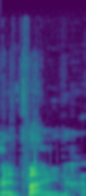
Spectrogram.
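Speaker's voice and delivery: put-on, mock German accent. Answering a request to say red wine in a german accent: put-on german accent. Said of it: "in a German accent?".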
